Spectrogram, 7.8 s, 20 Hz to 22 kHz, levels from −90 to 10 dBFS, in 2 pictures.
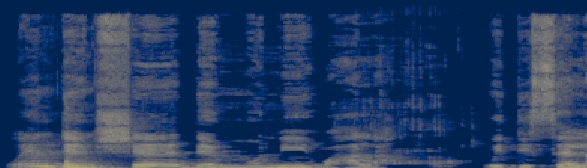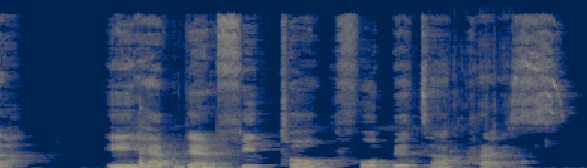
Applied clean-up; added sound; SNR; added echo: classical method Wiener filter.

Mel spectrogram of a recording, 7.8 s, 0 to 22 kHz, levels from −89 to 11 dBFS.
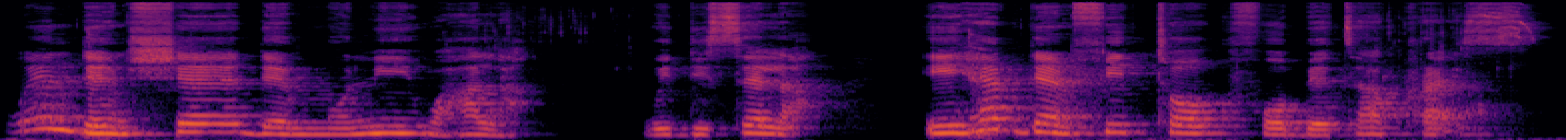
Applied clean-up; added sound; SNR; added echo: neural mask model Resemble Enhance denoiser.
